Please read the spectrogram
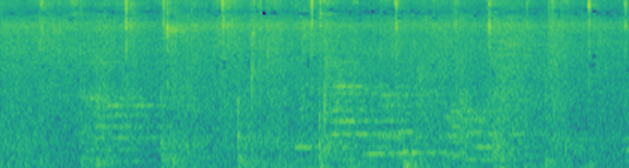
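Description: Footsteps of hard-soled shoes clicking on a hardwood floor, about two steps a second, with voices talking quietly alongside.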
